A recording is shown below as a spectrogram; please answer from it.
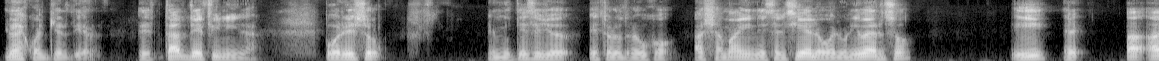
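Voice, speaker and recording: A middle-aged man explains Hebrew grammar at an unhurried, deliberate pace. He keeps checking in with quick questions to his listeners. The sound is dry and close, with no room around it. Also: mid-range voice, dry recording. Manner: patient, explaining step by step with frequent "¿sí?" and "¿ves?" checks. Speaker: Hebrew teacher. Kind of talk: classroom grammar lesson.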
